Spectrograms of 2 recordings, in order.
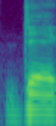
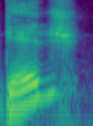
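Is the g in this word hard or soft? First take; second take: hard; soft. First: The word ends in a hard g sound. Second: The word ends in a soft j sound. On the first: The speaker calls it right. "was pronounced as in I dig it or dig a hole" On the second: The speaker calls it wrong. "I really thought it would be Didge"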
